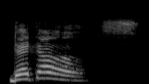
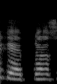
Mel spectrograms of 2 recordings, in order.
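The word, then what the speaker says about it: debtors: उन्हें क्या कहते हैं डेटर्स लिखते डेप्टर्स है मगर बोला जाता है डेटर्स 20 साइलेंट कितने का सामान बेचा है 20 कम की चीज ज्यादा में बेची है तो क्या हो गया?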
